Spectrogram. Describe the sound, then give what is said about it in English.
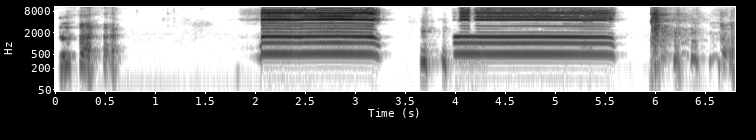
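Two long, loud, steady squawks from a golden chicken, each lasting over a second, with short bursts of voices before, between and after them. “The golden chicken wants to say something.”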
